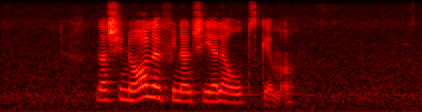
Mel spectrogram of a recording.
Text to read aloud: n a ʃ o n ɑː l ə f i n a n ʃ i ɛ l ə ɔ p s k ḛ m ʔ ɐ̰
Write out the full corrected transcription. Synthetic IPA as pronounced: n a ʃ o n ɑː l ə f i n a n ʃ i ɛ l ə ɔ p s k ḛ m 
